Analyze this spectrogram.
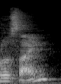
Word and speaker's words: হোসাইন: বলতে পারি যে আবুল হোসাইন ড্রেসেস এখন হয়তো আবুল হোসেন আমরা বাংলাতে আবুল হোসেন বলি ইংরেজিতে উচ্চারণটা সঠিক ভাবে বললে হোসাইন হয়ে যায় এটাই আসলে মূল উচ্চারণ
